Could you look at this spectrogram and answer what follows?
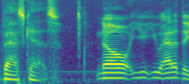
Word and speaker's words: Vasquez: That's pronounced Vasquez. Vasquez. What did I say? Vasquez. Did I?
